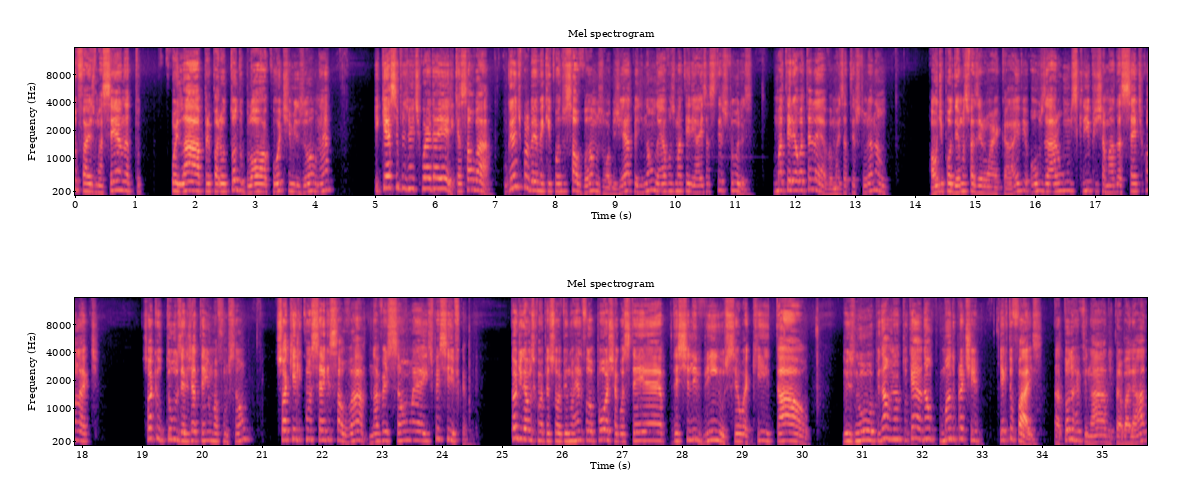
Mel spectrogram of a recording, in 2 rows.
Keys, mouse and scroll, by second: 1.5 alt+click, 2.8 alt+click, 4.5 scroll up 2, 7.1 middle click, 24.5 middle click, 25.0 scroll down 1, 26.1 middle click, 27.8 scroll up 1, 28.4 click, 29.4 scroll up 1, 29.8 alt+middle click, 32.4 alt+middle click, 33.3 alt+middle click, 35.6 alt+click.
